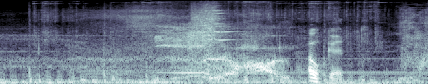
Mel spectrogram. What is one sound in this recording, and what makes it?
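Metal blades clink and scrape.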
